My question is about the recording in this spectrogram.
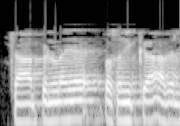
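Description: A man reciting in a chanting voice, holding long, even notes with a brief break in the middle.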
